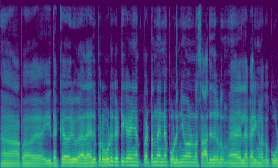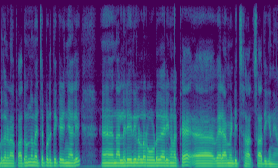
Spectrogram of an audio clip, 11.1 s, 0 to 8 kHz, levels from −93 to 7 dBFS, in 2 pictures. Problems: none marked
